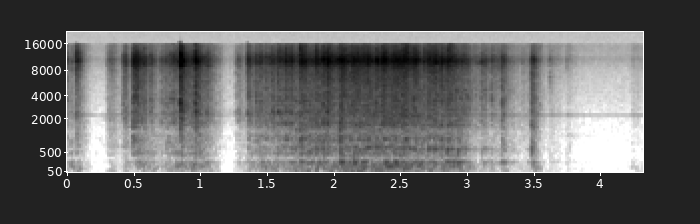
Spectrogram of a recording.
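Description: A wet acrylic-poured canvas being handled and turned on a plastic-covered board: a few light knocks and clicks, then about two seconds of the canvas scraping and rubbing across the plastic.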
